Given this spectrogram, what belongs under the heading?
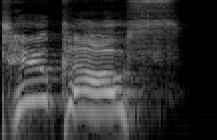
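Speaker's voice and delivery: very loud, high shout in biggest voice. Retelling telling off a man standing too close: retelling a loud shout. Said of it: "in the biggest, loudest voice".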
